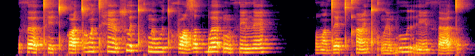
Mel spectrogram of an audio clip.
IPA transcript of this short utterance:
θɐː˧˩tʰe˨˩˦t qʷɐː˨˩˦tʁʷẽ˥˨thɛ̃ː˥˨ sʷɛː˥˨tkʷʰɛ̃˧wu˧˩t xʷa˧˩zˤɐ˦˥t bɐː˦˥ʔũ˧˩θẽ˧ ðɛ̃˦˥ | ðˤẽ˩tɛː˧˩t qʰɛ̃ː˨˩˦tkʷʼɛ̃˩buː˦˥rẽ˨˩˦ θa˨˩˦t

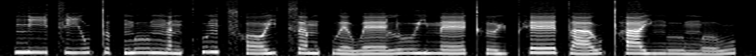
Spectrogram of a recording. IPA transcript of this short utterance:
n̪iː˧t͡siː˨˧wt̪ʊ˨k̚muː˧ ŋɐ˨˩nkʷʰɐ˥ŋ t͡sʰɔː˨˥jt͡sɐ˧m kʷɛː˨˩wɛː˨luː˧j mɛː˨˧kʰɵ˨ɥpʰɛː˥t̪aː˨˥w t̪ʰaː˧jŋuː˨mo˨˥w

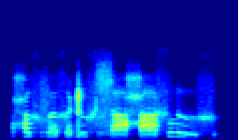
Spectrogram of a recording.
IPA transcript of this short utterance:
ħɯxvœxəɖɯx ɮaħax lɯx

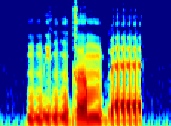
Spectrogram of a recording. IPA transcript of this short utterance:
mɪ˩ŋɡʌ˥mbæ˩

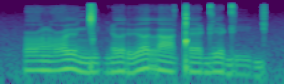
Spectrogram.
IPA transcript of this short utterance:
ʕõʕø ŋ͡ǀiɡɳə ɾʏɐ̯ra ǃɛɖɪɖiɡ

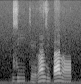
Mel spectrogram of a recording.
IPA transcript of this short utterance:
ziː˧ke˨lã˦ zi˧paː˦ lɔ̃˧

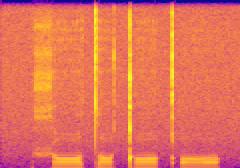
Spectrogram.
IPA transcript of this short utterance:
xɑtɑ ǃɑqʼɑ

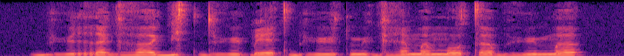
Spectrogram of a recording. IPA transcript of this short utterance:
bʱyrɛɡʱəː bʲotdʱy ɓeːtbʱyːt myɡʱɛmə mo təːbʱy mə

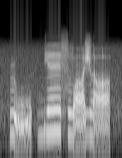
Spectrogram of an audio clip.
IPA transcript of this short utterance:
ɭṵ | bʲɛːs vɑ̰ʒlɑ̰

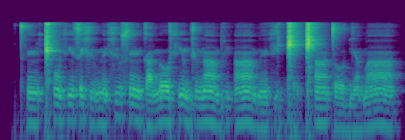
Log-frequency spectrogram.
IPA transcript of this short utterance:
t̪ʰẽː˨ǁʰõ˥˧fʲẽ˥ se˥xʲɤ˨˩˦n̪ẽ˨ xʲu˥˧ sẽː˥˧ka˨nɤː˥˧ fʲõ˥˧ ɡʲɤ˥˧nãː˥˧bi˧˥˧ʔãː˧˥˧ bẽː˨fʲɤ˥ɡ͡ǁɛ˨˩˦ǁʰãː˥ tɤː˨ɡʲã˨˩˦ bãː˧˥˧

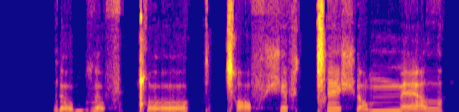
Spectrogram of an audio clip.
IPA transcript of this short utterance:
ɾo̰blo̰f ǃo̰ | ǀɔ̰fʃɛf ǀɛʃɾɔ̰ mːɛ̰lˠ

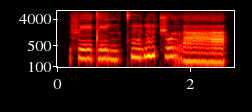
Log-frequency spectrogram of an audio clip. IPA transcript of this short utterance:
feː˨teː˨ɲʊ˨kʰũ˦ ɗũ˦t͡ʃo˦ raː˨

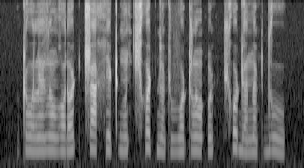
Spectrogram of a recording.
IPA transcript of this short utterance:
ʈolɛ̃zɔ̃ʁʷɐ ɾɤʈʈ͡ʂa xiʈɡõ t͡ɕʰɤʈɖãʈ voʈlɔ̃ʔũʈ t͡ʃʰoɖɐnãʈ du

